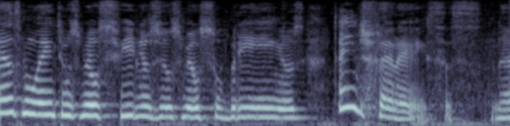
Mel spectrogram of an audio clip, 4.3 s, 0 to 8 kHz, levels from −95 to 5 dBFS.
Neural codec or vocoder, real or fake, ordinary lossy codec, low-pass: codec, 16 kHz, 8 kbps, FreqCodec, larger model; fake; none; none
